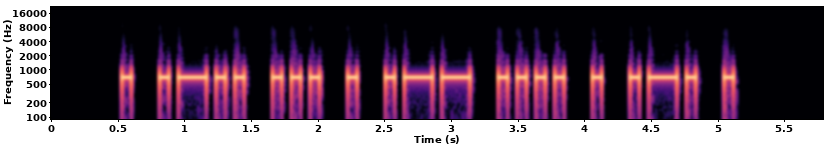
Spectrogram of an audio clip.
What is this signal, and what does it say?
Morse code, heard as a keyed tone, about 17 wpm, 700 Hz. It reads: ELSEWHERE
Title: Sentences from Top 1600 Words - New Word Drill Alt - 17wpm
